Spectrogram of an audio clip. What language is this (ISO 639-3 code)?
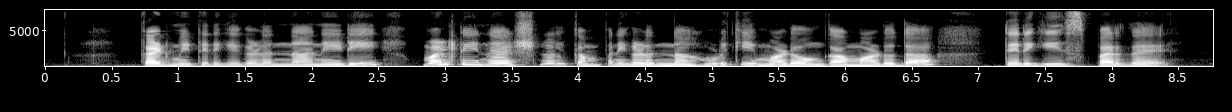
kan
